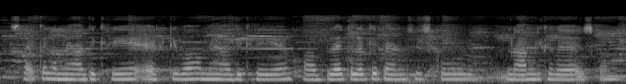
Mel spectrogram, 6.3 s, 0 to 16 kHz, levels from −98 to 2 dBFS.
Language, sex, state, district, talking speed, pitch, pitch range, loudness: Hindi, female, Bihar, Purnia, 210 wpm, 225 Hz, 220-230 Hz, -38 LUFS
